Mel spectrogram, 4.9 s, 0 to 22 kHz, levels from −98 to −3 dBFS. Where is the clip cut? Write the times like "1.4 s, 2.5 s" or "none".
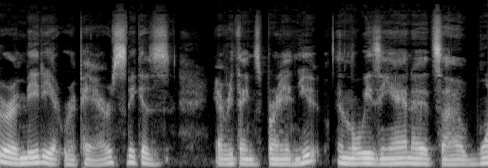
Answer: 1.3 s, 3.2 s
